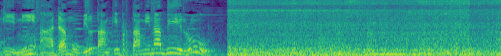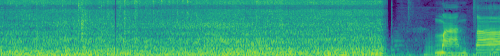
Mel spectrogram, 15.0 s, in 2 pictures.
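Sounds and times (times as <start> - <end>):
tyre and traffic noise: 3.4 - 13.3
trucks engine rumble: 3.4 - 13.4.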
